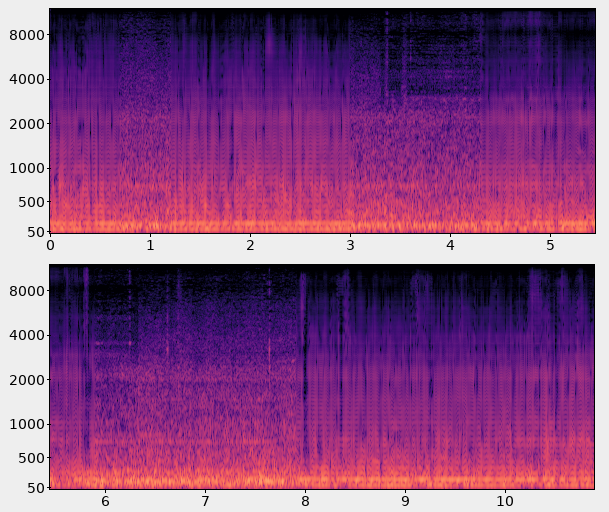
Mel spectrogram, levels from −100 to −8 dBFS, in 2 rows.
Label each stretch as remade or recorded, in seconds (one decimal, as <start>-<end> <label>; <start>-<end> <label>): 0.0-0.7 remade; 0.7-1.2 recorded; 1.2-3.0 remade; 3.0-4.3 recorded; 4.3-5.9 remade; 5.9-7.9 recorded; 7.9-10.9 remade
